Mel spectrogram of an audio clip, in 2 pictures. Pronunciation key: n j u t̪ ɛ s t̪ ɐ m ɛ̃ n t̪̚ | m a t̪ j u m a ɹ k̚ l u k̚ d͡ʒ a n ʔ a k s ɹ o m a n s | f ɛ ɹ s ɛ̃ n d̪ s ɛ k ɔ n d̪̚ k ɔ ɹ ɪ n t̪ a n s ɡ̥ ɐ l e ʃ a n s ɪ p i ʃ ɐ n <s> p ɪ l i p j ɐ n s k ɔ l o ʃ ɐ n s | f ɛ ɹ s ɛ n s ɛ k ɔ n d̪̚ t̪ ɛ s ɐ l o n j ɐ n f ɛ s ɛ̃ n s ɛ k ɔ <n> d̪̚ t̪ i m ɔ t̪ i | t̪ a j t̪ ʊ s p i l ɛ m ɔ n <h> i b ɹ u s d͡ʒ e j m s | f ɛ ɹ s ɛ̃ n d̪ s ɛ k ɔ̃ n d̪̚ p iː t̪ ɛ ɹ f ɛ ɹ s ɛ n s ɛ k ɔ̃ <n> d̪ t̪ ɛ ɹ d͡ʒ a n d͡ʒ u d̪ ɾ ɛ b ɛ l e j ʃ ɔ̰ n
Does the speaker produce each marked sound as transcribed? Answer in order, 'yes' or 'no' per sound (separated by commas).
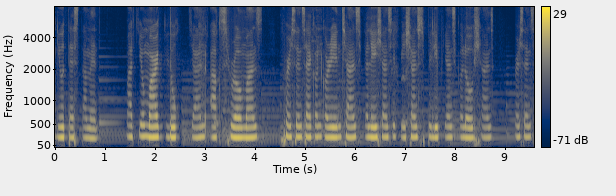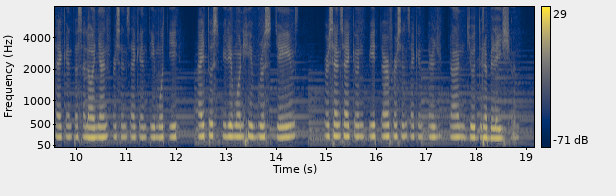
yes, yes, yes, yes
